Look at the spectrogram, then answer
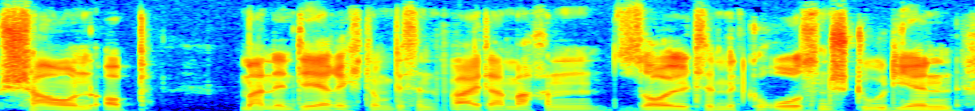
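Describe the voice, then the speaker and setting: Speaking fairly slowly, a man with a very deep, low voice keeps his intonation fairly even. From Germany. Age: 40s. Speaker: paramedic. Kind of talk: interview.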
